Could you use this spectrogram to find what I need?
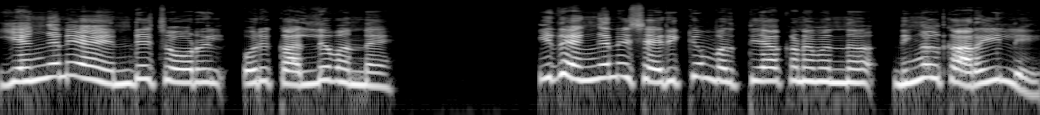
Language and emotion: Malayalam, angry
